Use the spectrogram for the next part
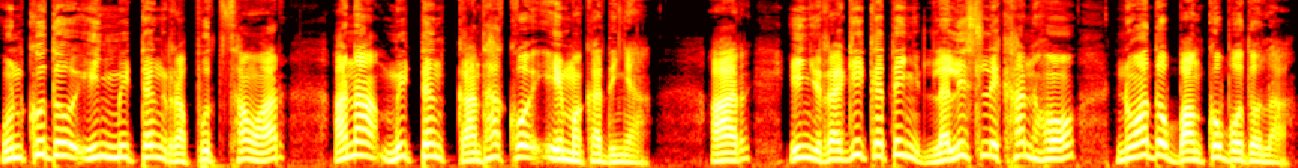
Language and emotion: Santali, angry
